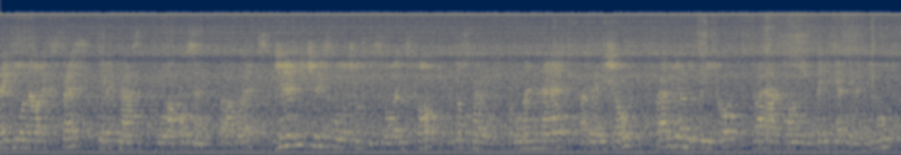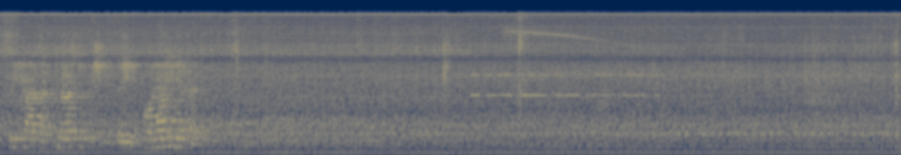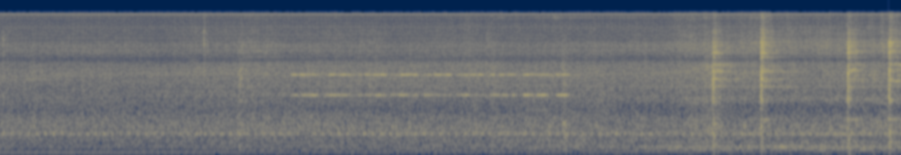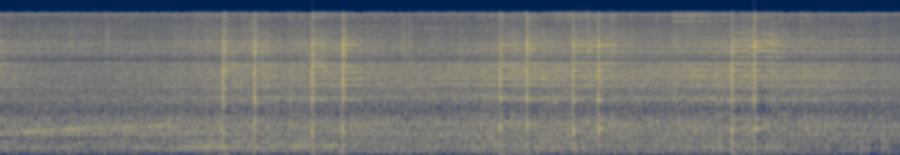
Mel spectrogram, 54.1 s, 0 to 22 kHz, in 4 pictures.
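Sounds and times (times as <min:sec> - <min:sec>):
diesel locomotive idling: 0:00.0 - 0:54.0
rail wheels clacking over joints: 0:29.9 - 0:54.0.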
